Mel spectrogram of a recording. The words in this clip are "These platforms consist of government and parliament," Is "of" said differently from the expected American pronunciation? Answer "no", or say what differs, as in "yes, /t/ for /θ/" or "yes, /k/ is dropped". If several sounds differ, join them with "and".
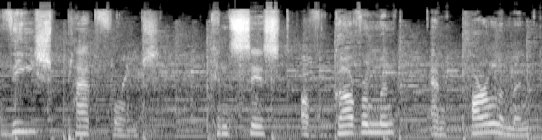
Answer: no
